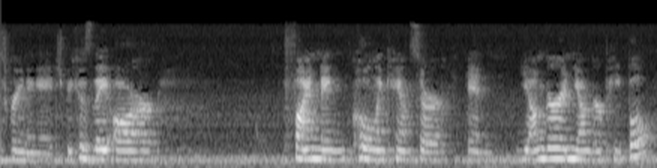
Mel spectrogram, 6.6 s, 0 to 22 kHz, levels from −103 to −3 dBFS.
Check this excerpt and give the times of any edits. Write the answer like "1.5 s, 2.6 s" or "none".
none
